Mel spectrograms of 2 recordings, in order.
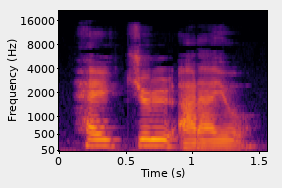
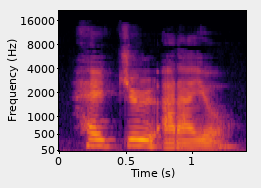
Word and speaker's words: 할 줄 알아요: You remember that 할 줄 알아요 is pronounced with double consonant 쯔 sound according to one of the pronunciation rules that you've just learned.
